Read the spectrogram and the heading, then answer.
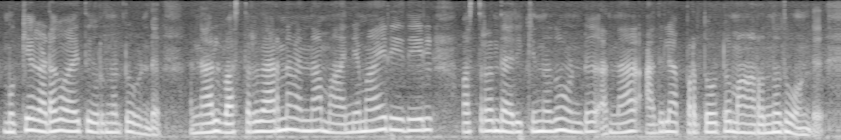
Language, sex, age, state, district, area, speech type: Malayalam, female, 30-45, Kerala, Malappuram, rural, spontaneous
